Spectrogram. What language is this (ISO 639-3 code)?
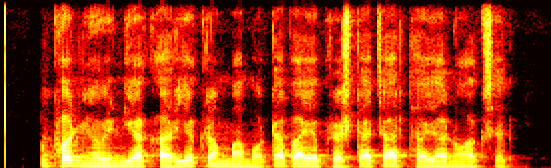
guj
